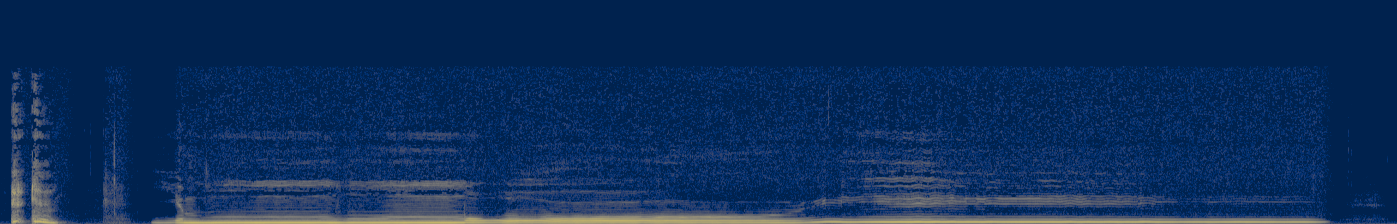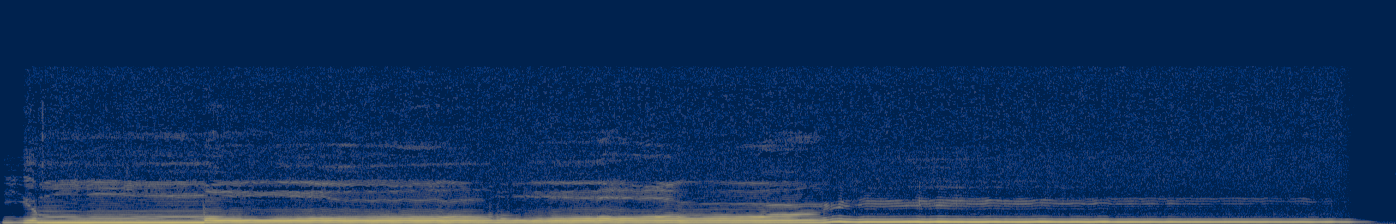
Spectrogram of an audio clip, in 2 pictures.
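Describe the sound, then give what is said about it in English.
Deep chanted vocal tone on the sacred sound Yamui, sung in two long sustained breaths with rich, steady overtones. The pitch steps up slightly partway through each breath, with a brief pause between the two breaths. “For example, there's this sound Yamui, which is the giver of life, which is really deep. in the lower centers, and it sounds something like this.”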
